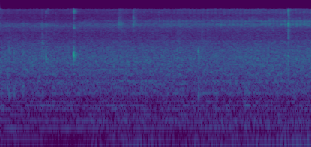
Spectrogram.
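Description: A woman sips a drink through a straw.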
